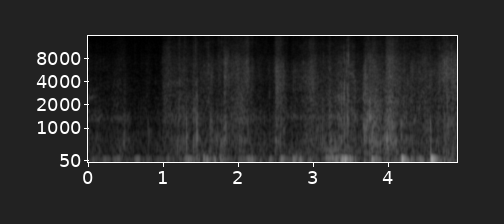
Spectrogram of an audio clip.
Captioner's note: leaves crunching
